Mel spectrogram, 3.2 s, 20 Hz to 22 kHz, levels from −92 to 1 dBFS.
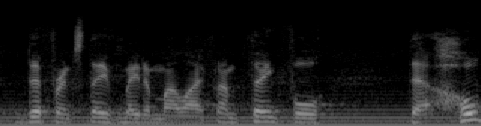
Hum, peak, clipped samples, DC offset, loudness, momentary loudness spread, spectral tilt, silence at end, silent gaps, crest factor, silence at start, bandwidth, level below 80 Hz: none; -26 dBFS; under 0.1%; under 0.1%; -46 LUFS; 7 LU; -5.5 dB/octave; 0 s; none; 20 dB; 0 s; 15 kHz; -56 dBFS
